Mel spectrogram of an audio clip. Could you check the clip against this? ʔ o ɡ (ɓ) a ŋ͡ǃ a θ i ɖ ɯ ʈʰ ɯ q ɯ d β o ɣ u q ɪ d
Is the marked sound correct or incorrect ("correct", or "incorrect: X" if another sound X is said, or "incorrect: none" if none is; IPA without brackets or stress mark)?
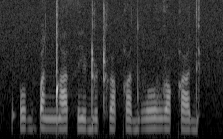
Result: correct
